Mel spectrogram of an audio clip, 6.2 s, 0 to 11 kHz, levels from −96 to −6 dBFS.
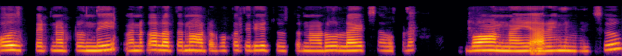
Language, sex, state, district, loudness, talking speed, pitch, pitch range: Telugu, female, Andhra Pradesh, Chittoor, -23 LUFS, 125 wpm, 230 Hz, 225-240 Hz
